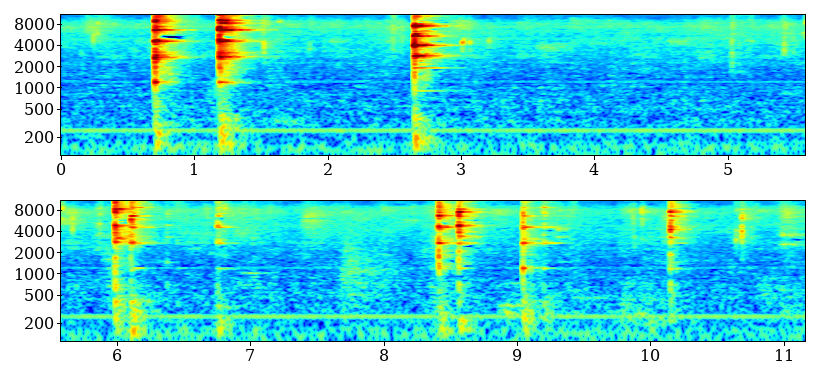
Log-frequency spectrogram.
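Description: Cutlery clinking and scraping against a plate while eating, in about ten scattered, irregular strikes, the loudest in the first three seconds. A steady faint hum runs underneath.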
